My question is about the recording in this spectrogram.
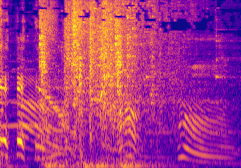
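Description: Cartoon sound effect of large ice cubes crashing down and shattering on a road, with sharp impacts in the first half second, followed by a character's wordless cries.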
